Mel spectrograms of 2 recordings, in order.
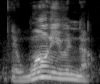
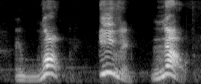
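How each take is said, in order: First: Said in the usual way. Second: "won't", "even", "know" each punched separately; dramatic gaps between "won't", "even" and "know"; emphatic repeat. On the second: Acted.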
